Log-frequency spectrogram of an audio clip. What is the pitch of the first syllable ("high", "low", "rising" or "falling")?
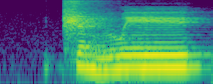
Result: falling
